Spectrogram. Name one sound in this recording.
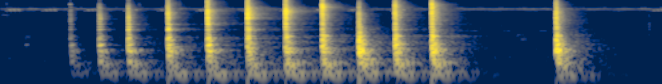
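A hammer strikes a nail into wood in quick, ringing blows, outdoors.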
